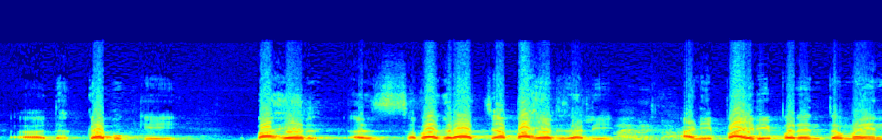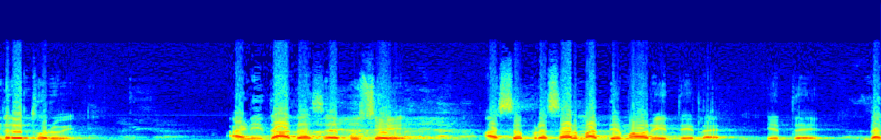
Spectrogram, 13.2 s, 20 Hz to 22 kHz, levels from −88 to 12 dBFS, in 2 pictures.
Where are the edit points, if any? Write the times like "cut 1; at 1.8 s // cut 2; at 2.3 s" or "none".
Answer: none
